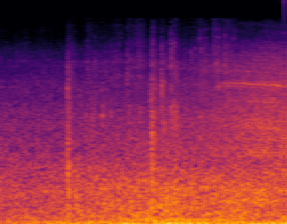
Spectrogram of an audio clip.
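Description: Street traffic noise, a vehicle passing with a steady rumble that swells slightly after about a second, with a few light clicks.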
